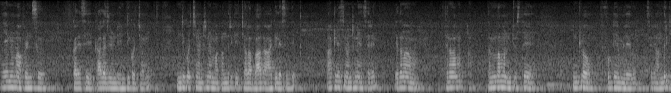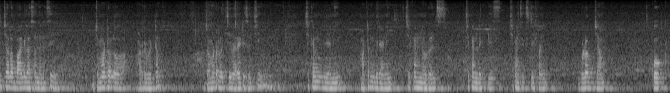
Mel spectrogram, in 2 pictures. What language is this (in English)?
Telugu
